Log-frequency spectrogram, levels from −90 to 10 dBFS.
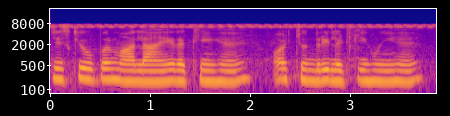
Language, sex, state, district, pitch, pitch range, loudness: Hindi, female, Uttar Pradesh, Lucknow, 185 Hz, 180-205 Hz, -16 LUFS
